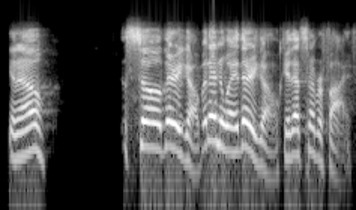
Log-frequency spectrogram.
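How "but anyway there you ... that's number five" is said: ordinary talk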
